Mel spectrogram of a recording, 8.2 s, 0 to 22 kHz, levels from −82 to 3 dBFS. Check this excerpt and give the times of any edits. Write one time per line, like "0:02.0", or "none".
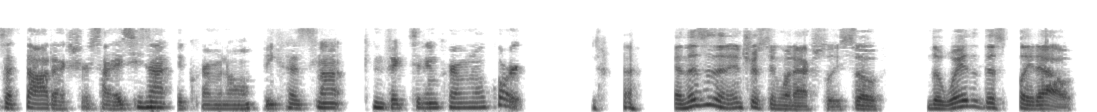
0:01.3
0:02.4
0:04.2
